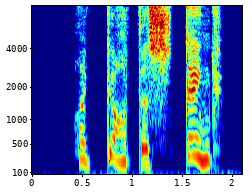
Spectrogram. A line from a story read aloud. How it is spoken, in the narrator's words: Brian cried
